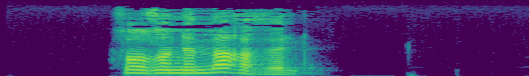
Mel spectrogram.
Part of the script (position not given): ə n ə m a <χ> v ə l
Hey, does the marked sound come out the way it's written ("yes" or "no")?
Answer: no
